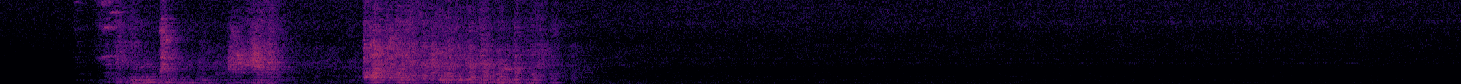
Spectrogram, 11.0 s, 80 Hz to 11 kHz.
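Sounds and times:
toilet flushing through closed door: 0.8 - 4.4.

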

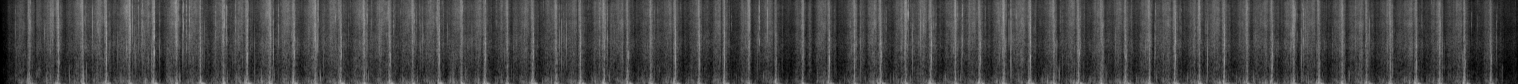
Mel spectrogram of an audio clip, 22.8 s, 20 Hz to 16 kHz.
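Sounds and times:
person running with recorder in pocket: 0.1 - 22.7.

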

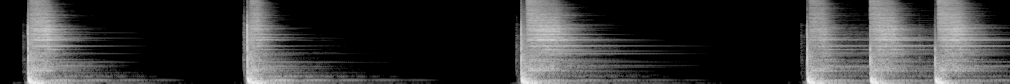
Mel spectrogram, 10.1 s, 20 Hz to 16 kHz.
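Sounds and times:
cymbal and kick drum: 0.3 - 0.7, 2.5 - 3.0, 5.2 - 5.8, 8.1 - 9.9.

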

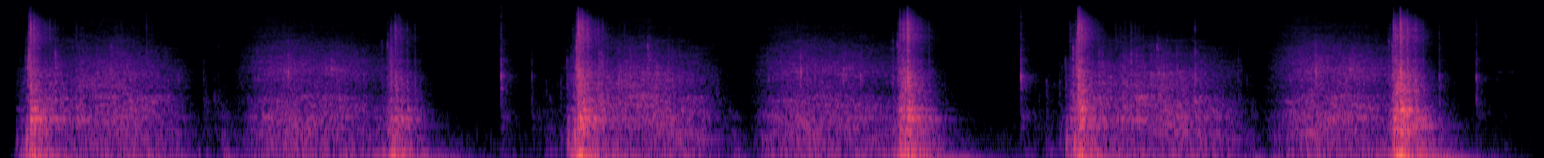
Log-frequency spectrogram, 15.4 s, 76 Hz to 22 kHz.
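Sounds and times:
window sliding: 0.3 - 4.3, 5.7 - 9.4, 10.7 - 14.4.

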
